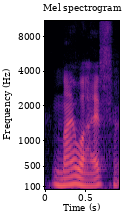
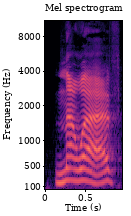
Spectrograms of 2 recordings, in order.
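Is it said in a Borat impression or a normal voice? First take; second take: normal voice; Borat impression. First: It is said in his normal voice. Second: It is said in a Borat impression.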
